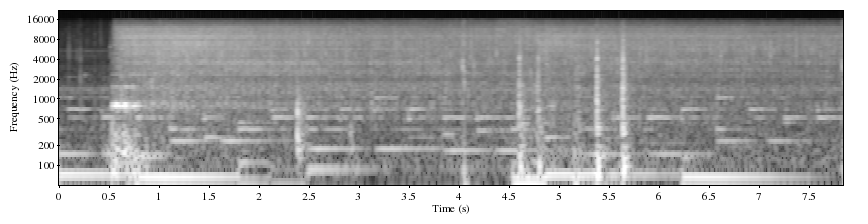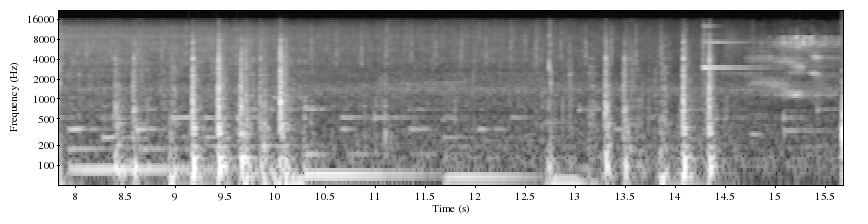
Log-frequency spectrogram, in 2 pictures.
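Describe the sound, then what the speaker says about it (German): Food frying in a pan in the video game Dordogne, a steady soft sizzle running through with light clinks and taps over a low game music bed, no talk. "Ab in die Pfanne."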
